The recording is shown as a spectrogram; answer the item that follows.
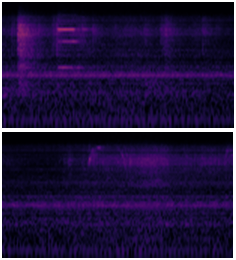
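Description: Room sound of a cardiac catheterization lab: a steady hum from the equipment, a brief rustle just after the start, and a short electronic beep about a second in.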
